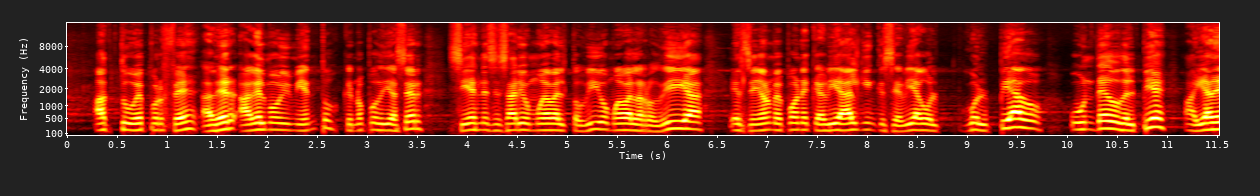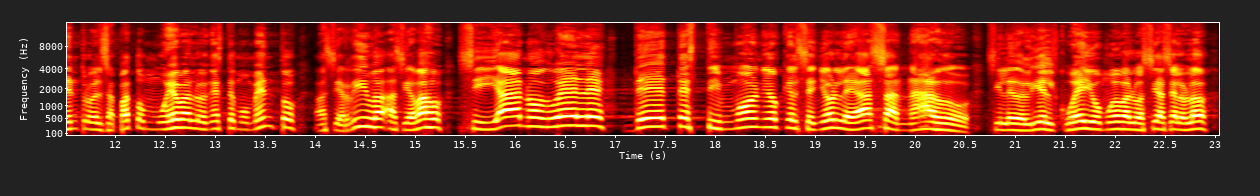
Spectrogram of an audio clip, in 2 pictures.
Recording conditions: large echoing room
